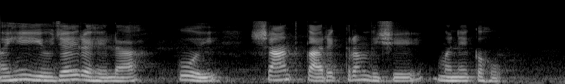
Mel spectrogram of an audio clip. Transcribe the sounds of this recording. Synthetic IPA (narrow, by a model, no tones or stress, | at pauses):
ə̃ɦĩjod͡ʑaiɾəɦela | koi | ɕãnt̪kaɾjəkɾəmʋiɕemənekəɦo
